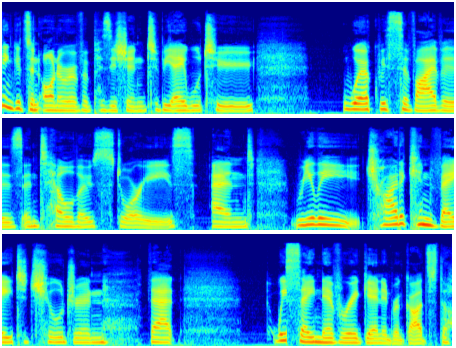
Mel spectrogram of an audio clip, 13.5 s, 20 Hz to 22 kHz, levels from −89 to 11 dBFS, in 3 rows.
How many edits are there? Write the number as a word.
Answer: one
